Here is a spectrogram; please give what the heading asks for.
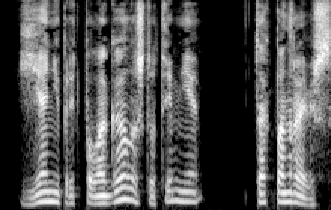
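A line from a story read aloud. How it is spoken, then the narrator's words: Said quietly, woman. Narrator (Russian): сказала она тихо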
